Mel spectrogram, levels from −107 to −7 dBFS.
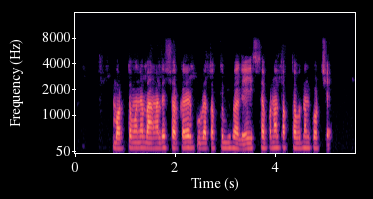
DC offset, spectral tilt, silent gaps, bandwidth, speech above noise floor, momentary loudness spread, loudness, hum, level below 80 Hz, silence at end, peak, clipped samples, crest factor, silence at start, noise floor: under 0.1%; -3 dB/octave; none; 7.8 kHz; 49 dB; 9 LU; -36 LUFS; none; -84 dBFS; 0.5 s; -16 dBFS; under 0.1%; 20 dB; 0.75 s; -84 dBFS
